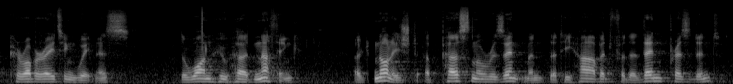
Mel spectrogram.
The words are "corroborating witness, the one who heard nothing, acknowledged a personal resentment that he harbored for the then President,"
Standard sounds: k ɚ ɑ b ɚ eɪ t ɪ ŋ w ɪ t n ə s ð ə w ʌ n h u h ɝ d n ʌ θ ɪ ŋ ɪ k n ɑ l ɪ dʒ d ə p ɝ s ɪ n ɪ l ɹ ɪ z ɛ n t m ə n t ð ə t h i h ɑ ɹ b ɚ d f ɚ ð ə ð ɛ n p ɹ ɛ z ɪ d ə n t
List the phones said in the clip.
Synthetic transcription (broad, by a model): k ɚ ɑ b ɚ eɪ t ɪ ŋ w ɪ t n ə s ð ə w ʌ n h u h ɝ d n ʌ θ ɪ ŋ ɪ k n ɑ l ɪ dʒ d ə p ɝ s n l ɹ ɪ z ɛ n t m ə n ð ə t h i h ɑ ɹ b ɚ d f ɚ ð ə ð ɛ n p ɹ ɛ z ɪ d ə n t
